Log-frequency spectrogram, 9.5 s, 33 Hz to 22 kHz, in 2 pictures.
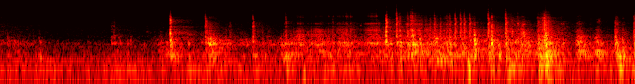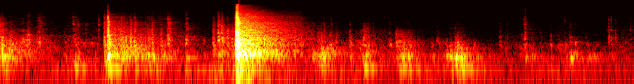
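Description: Plastic housing parts of a Saeco Incanto HD8917 coffee machine being handled and fitted back on, with scraping and small clicks. There is a sharp knock, then a loud clunk about six and a half seconds in.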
